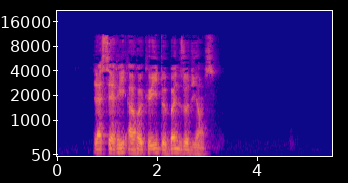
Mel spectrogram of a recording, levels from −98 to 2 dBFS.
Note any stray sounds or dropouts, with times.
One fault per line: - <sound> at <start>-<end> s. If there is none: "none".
none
